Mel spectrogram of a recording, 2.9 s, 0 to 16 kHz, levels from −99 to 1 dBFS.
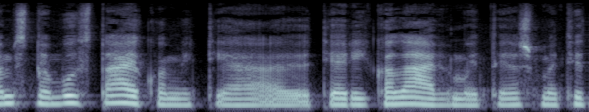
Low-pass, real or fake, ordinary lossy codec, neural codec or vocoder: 14.4 kHz; real; MP3, 96 kbps; none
